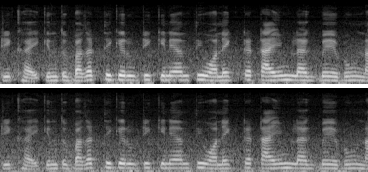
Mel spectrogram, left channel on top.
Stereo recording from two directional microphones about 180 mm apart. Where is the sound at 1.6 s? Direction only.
10° left (ahead or behind).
